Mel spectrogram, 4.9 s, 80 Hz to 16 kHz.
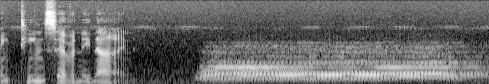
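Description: A loud, steady train horn sounds one long sustained blast lasting a few seconds, after a brief burst of wavering, voice-like tones at the start, from the last Amtrak train out of Nashville on October 8, 1979, with Al Gore aboard.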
